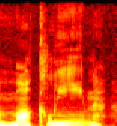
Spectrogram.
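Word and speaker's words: Mauchline: first thing and Jill I found out how it's pronounced so um the the wooden stuff that has like the printing on it needle work tools it's called a mlan and it's spelled ma Au CH l i n I think McLean is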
